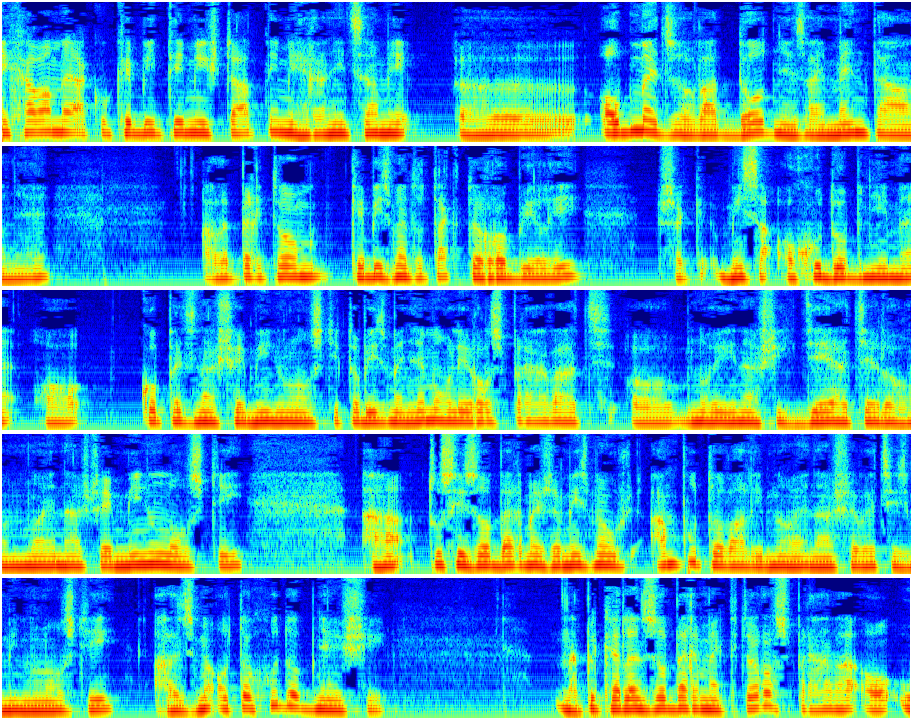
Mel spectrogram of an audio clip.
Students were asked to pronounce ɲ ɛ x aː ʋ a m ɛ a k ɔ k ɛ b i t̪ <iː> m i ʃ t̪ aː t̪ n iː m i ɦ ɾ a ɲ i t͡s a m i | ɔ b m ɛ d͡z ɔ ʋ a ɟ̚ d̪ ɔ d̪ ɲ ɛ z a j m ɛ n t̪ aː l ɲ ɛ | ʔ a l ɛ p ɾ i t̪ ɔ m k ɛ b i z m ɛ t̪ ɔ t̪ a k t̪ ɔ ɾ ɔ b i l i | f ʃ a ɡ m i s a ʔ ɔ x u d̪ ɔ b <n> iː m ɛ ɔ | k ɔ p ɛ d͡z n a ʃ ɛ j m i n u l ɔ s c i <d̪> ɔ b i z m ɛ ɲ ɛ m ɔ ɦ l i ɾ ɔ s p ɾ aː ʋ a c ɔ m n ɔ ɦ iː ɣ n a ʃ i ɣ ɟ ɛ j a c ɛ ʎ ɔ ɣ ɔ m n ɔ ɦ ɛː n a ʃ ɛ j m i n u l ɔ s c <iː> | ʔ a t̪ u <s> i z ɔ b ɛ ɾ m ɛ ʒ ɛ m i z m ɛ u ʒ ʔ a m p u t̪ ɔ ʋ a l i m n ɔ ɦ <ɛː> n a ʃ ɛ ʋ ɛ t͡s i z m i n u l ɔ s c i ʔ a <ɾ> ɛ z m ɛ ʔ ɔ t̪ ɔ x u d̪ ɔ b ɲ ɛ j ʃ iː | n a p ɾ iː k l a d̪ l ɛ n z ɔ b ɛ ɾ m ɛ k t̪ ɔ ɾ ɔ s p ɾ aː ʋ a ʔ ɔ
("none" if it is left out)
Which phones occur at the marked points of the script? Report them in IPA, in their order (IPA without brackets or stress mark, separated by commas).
iː, ɲ, t̪, i, s, ɛː, l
